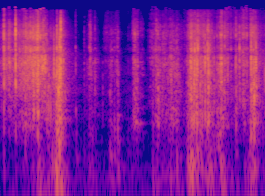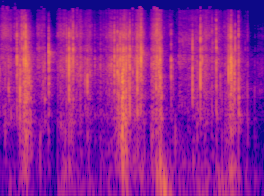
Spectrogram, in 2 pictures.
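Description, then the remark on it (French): Crisp paper crinkles and crackles as a crumpled paper ball, found in a school wastebasket in Saint-Gilles, is pulled open, a steady run of irregular rustling snaps lasting several seconds with no voices. “Dans la poubelle d'une école à Saint-Gilles, j'ai trouvé une boule de papier froissée. En la dépliant, je me suis rendu compte qu'il s'agissait sans doute d'un brouillon d'écrivain.”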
